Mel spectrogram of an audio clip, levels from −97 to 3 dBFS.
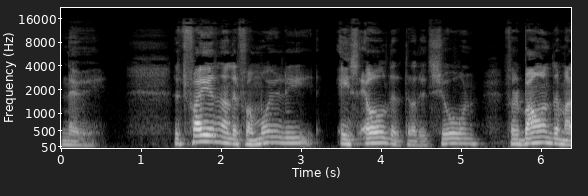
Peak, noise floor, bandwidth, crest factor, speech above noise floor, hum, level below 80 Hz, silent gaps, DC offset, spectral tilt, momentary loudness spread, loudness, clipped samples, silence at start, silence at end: -6 dBFS; -65 dBFS; 15 kHz; 20 dB; 40 dB; none; -64 dBFS; none; under 0.1%; -7 dB/octave; 17 LU; -25 LUFS; under 0.1%; 0 s; 0 s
